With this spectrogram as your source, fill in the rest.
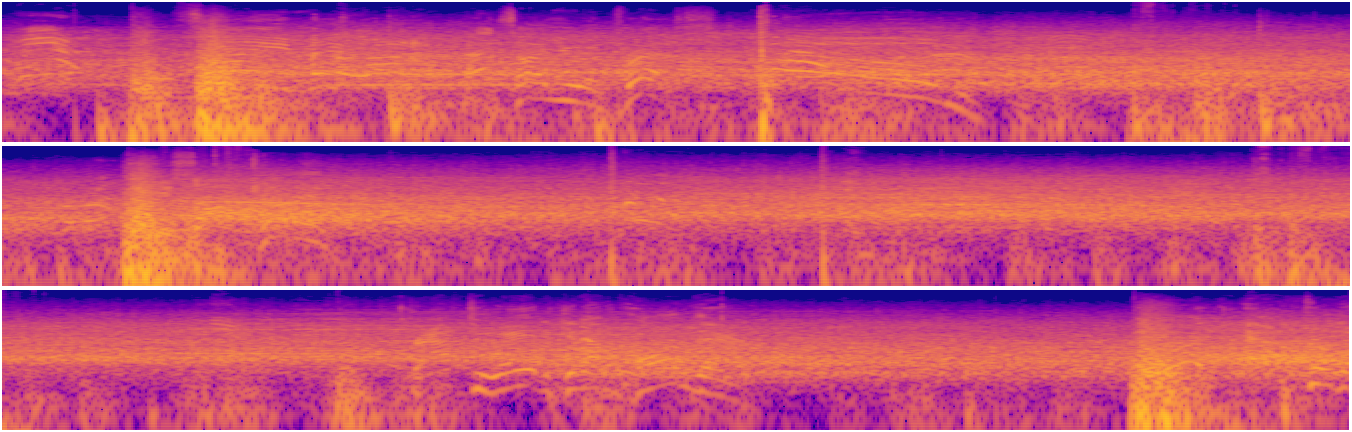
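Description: Heavy thuds of bodies slamming onto a wrestling ring mat ring out.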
